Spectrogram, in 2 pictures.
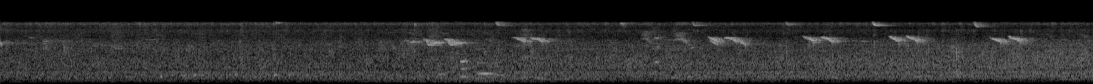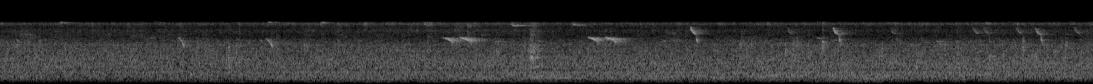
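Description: Birds chirping in short, quick groups of high calls, in two spells, over a steady background hiss.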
